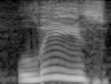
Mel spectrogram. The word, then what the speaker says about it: Lease: Lease rhymes with please. Okay, Lee's.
